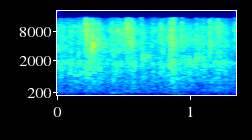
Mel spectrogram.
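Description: Applause from a conference audience at an African internet peering and interconnection forum, steady dense clapping filling the whole moment at moderate volume.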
